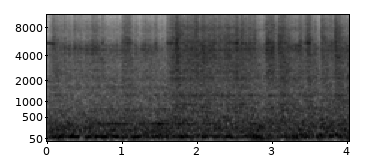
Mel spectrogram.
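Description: Freight car rolling along the rails, heard from on board its end platform: a steady low rumble of the wheels with a faint clatter over it.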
